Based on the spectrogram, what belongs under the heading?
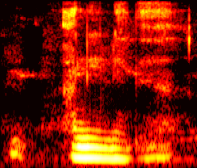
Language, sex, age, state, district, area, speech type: Bodo, male, 45-60, Assam, Baksa, rural, spontaneous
